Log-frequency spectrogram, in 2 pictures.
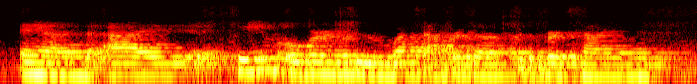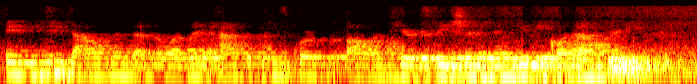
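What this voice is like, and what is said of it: American English accent. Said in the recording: “I'm sure you can hear in my accent that I'm American”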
